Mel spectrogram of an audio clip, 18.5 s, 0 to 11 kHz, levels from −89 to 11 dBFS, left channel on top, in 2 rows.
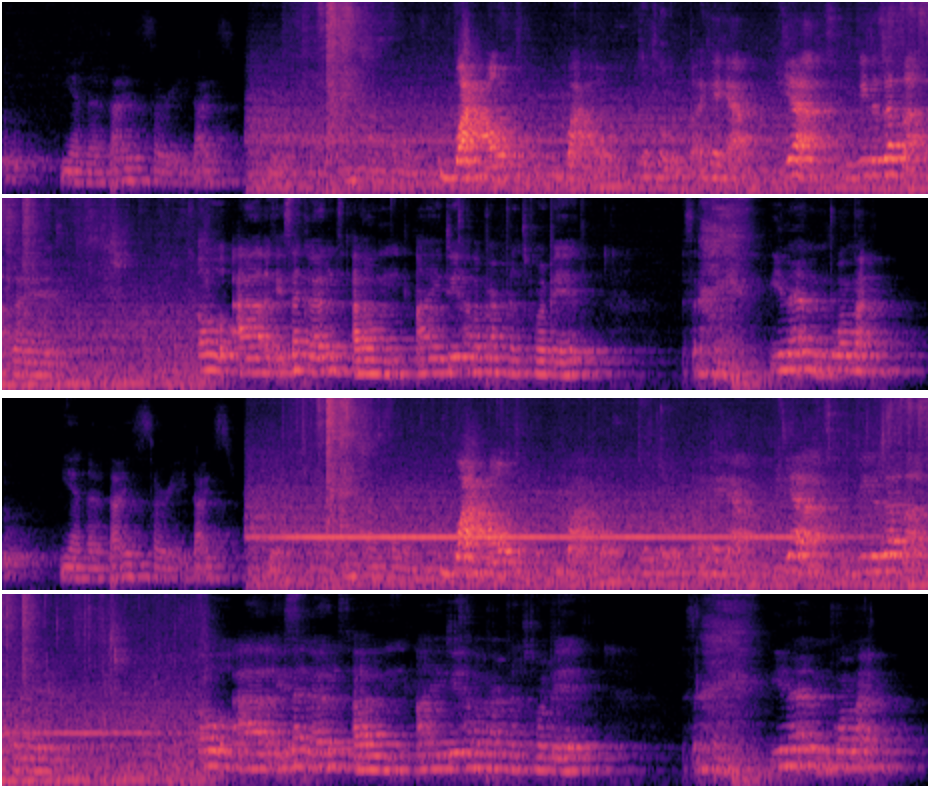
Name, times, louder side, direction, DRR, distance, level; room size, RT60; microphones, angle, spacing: voice 1, 0.6-2.2 2.4-6.3 7.5-8.0 16.2-16.6 17.2-17.5, right 1 dB, 85° right, 5 dB, 1.8 m, -39 dB
sound 1, 2.4-11.3, right 7 dB, 55° right, 1.8 m, -33 dB
sound 2, 2.8-11.3, right 2 dB, 25° right, 2.7 m, -41 dB
voice 2, 4.4-5.1 5.5-7.5 7.8-9.8 10.1-10.3 11.2-15.1 16.2-16.6 16.9-17.9, left 2 dB, 60° left, -5 dB, 3.2 m, -28 dB
16.0 x 6.4 x 5.9 m, 1.3 s
head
